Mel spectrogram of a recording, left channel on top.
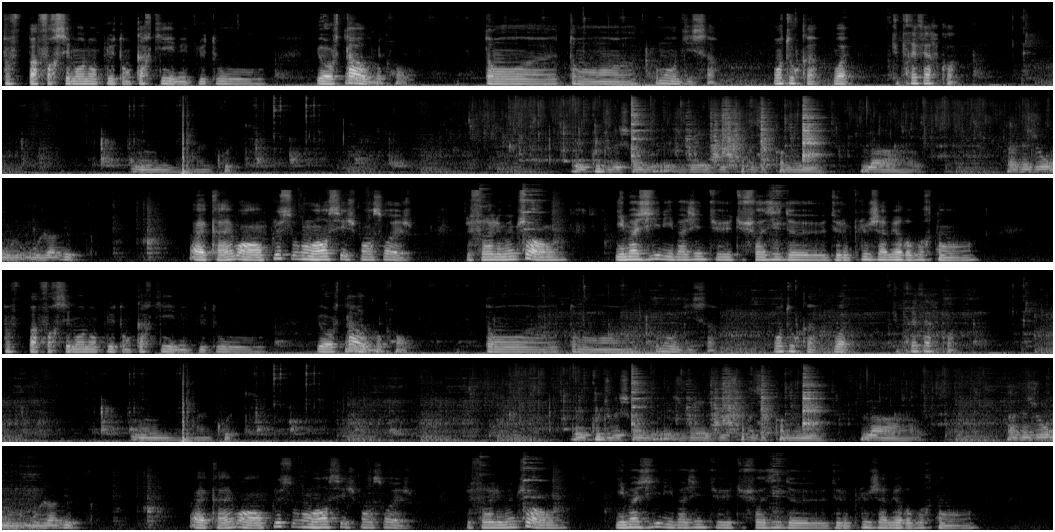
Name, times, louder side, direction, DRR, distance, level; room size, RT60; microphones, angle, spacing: voice 1, 0.0-2.6 3.2-3.8 4.8-7.2 7.7-8.5 8.9-9.6 22.9-25.1 25.7-26.7 27.2-30.8, left 4 dB, 55° left, 0.5 m, -25 dB
sound 1, 1.5-16.0, equal, 20° left, 2.0 m, -43 dB
voice 2, 3.4-4.0 11.8-12.8 16.2-18.7 19.1-19.7 20.6-21.8, equal, 5° right, 1.2 m, -32 dB
Engine, 5.2-10.0 10.3-11.0 13.8-16.1 19.9-21.5, right 6 dB, 75° right, 0.5 m, -46 dB
sound 2, 14.9-21.7 22.1-25.1 25.6-26.0 26.2-26.7 27.0-27.3 28.5-29.0, left 3 dB, 35° left, 1.4 m, -36 dB
17.5 x 8.6 x 2.6 m
head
